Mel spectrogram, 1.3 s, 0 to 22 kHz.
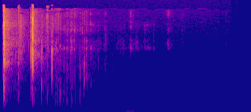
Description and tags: Peanut drop 5
Dropping peanuts onto the concrete floor in my garage. Recording with my ZOOM h4n.
Peanut, drop, small-object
